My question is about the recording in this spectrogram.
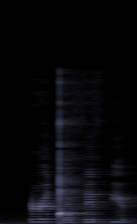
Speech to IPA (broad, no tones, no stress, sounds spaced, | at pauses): ɭ ɘ ɡ͡ǃ ɛ θ i θ pʲ ɘ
